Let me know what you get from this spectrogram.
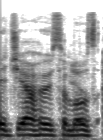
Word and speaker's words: Jiahu Symbols: Um, and you said the name right, so thank yeah, Jiahu Symbols.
